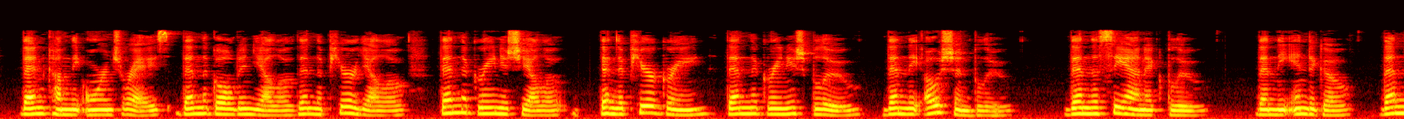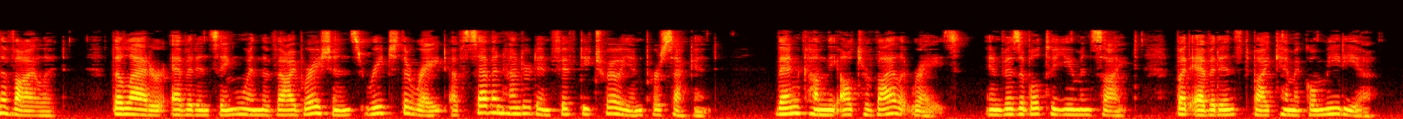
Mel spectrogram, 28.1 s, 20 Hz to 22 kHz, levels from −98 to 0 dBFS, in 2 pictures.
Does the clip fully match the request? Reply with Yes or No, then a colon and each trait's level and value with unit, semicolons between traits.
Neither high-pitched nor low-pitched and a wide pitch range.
No: medium, 175 Hz; average, 3.5 semitones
